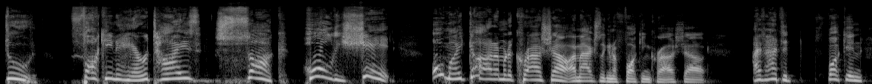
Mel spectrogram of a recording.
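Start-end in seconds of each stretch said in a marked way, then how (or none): 0.0-5.7 higher, dragged-out groan of frustration at hair ties; fed up with hair ties, higher and slow; exasperated outburst. Real, not acted. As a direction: vent it, slow and pitched up. Frustrated rant about hair ties.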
